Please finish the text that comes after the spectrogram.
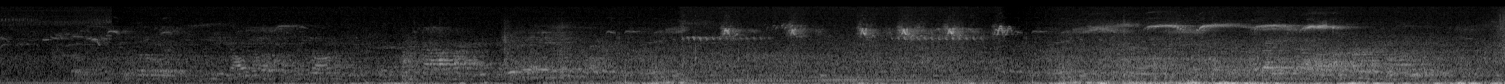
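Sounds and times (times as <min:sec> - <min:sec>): low outdoor rumble: 0:00.0 - 0:15.0
small songbird singing: 0:00.0 - 0:15.0.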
